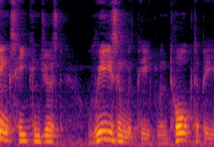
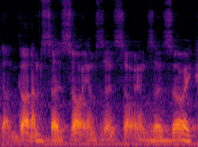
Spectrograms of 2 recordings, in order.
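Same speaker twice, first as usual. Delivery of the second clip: lower, softer, fading into a breathy whisper; devastated apology; 8 semitones lower, 7 dB quieter than usual. Retold or imitated. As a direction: whisper the apology over the body, broken. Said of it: "he is devastated".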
